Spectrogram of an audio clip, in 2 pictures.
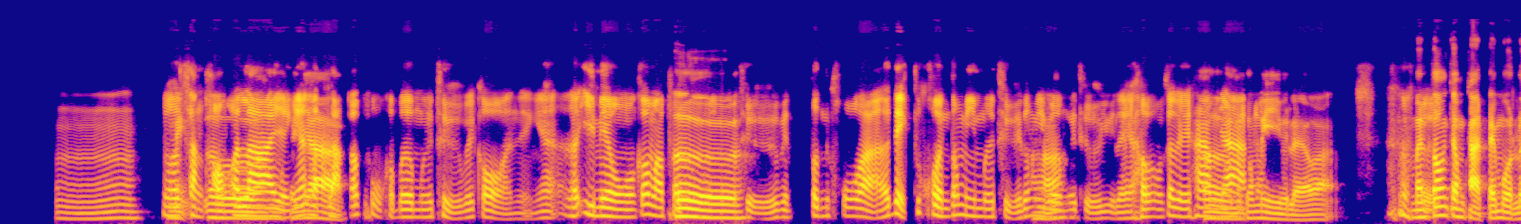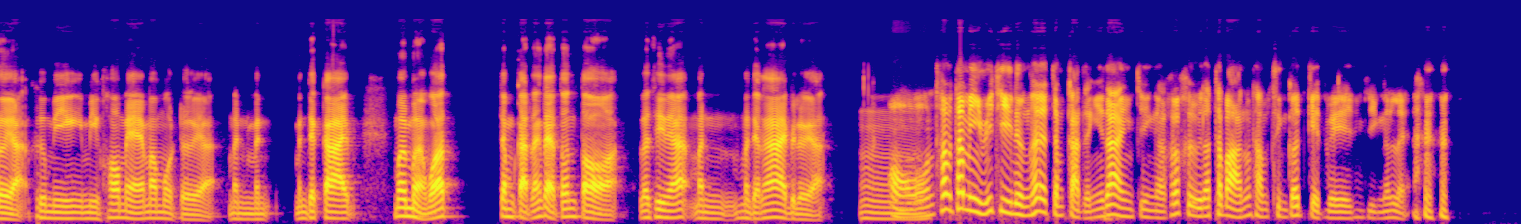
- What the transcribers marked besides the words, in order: laughing while speaking: "แล้ว"; laughing while speaking: "เออ"; chuckle
- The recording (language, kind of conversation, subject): Thai, unstructured, ทำไมถึงยังมีคนสูบบุหรี่ทั้งที่รู้ว่ามันทำลายสุขภาพ?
